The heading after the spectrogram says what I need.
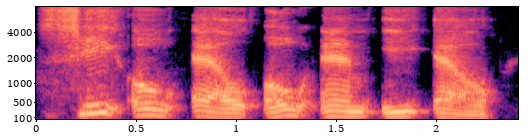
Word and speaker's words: colonel: Uh can someone explain to my 9-year-old self how c o l o n e l is pronounced kernel? There's no r in there.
